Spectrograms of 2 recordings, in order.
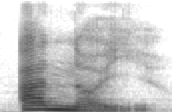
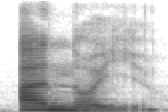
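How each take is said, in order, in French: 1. La terminaison se prononce comme deux voyelles, 'o-ee'. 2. La terminaison se prononce comme deux voyelles, 'o-ee'.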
